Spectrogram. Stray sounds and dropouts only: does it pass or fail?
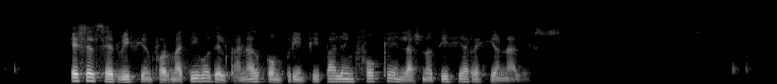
pass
